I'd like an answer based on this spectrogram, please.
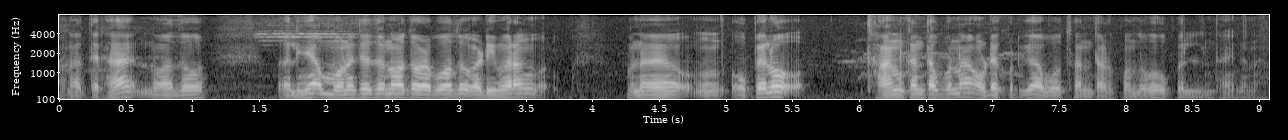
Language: Santali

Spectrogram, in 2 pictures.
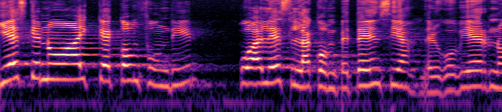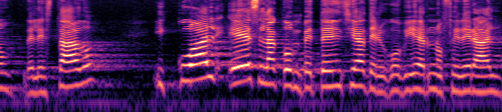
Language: Spanish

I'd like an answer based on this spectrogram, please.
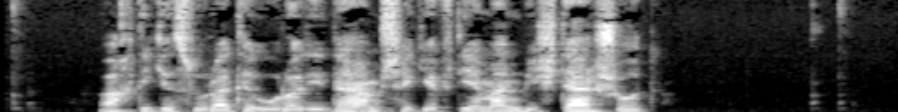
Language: Persian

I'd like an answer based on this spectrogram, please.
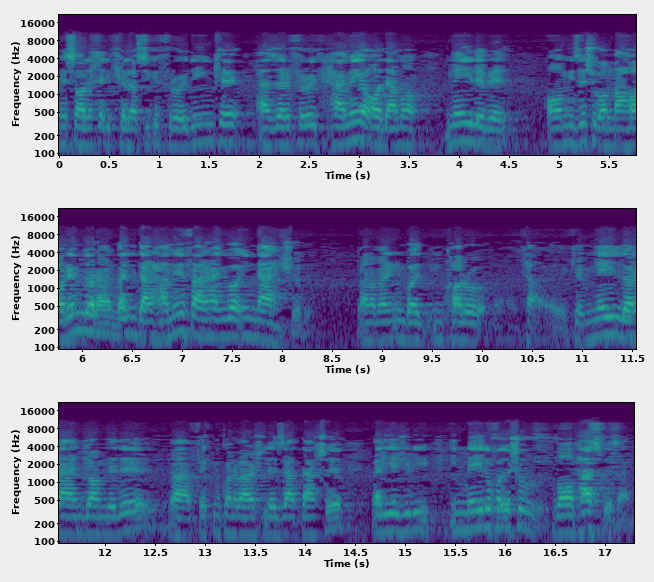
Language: Persian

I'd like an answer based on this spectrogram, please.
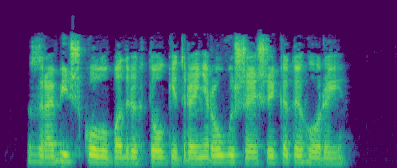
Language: Belarusian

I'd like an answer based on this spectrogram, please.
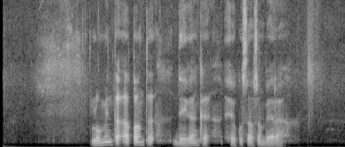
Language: Somali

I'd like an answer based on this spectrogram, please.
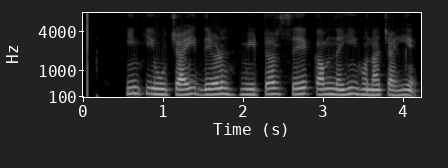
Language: Urdu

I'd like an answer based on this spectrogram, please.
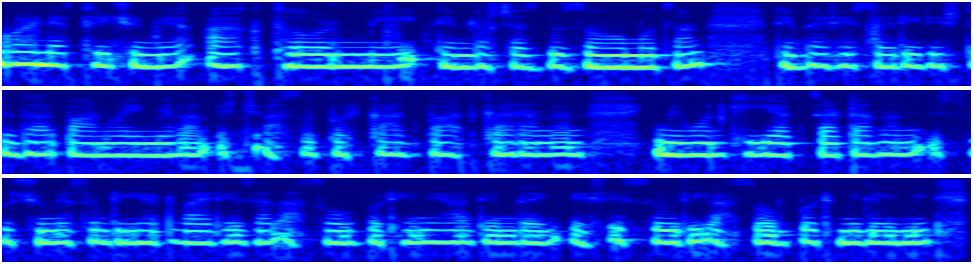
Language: Kashmiri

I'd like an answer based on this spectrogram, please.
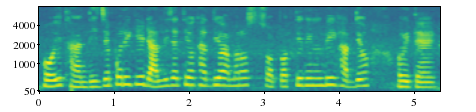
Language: Odia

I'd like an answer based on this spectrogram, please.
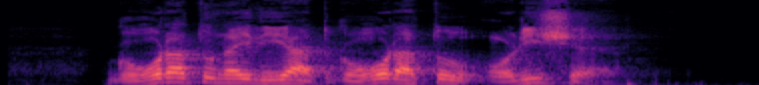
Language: Basque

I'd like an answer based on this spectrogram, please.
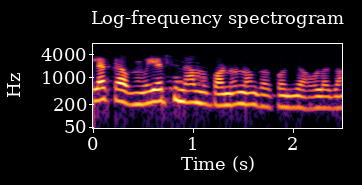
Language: Tamil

